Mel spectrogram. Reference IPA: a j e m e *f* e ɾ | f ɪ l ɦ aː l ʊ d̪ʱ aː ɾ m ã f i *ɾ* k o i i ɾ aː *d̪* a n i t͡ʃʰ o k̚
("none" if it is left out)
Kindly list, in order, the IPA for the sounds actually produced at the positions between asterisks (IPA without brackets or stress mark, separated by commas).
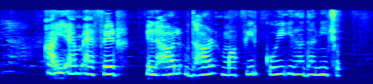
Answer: f, ɾ, d̪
